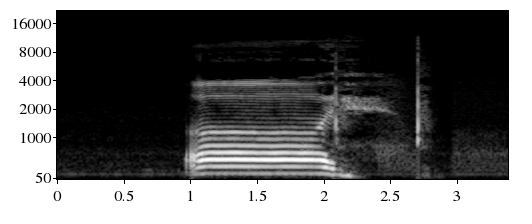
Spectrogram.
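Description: A middle-aged man sings a brief drawn-out note close by.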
